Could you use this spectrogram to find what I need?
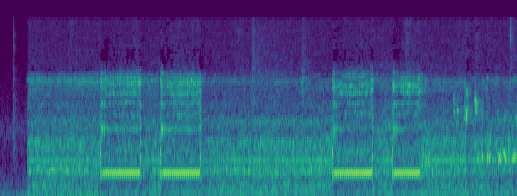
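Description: A telephone number being dialed: four short touch-tone beeps in two pairs over a steady background hum, with no talk.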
